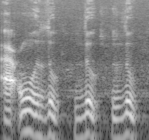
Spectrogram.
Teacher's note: Jadi ujung lidahnya bertemu dengan gigi seri atas. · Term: huruf dzal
